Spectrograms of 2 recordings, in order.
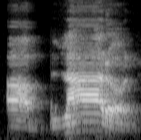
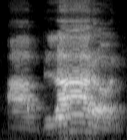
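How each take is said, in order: Both takes have the same delivery.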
